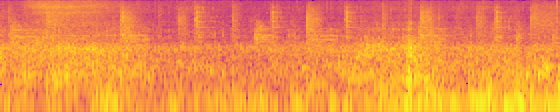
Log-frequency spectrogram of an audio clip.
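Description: Wind rushing over the microphone, with the sea washing on the rocks and background music underneath.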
